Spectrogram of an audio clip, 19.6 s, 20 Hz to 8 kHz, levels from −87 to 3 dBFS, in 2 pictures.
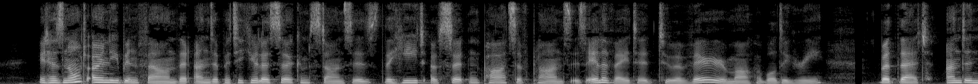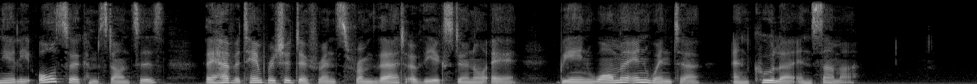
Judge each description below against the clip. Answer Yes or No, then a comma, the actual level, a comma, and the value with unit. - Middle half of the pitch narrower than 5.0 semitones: Yes, average, 3.8 semitones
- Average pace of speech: Yes, average, 150 wpm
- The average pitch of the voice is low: No, medium, 155 Hz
